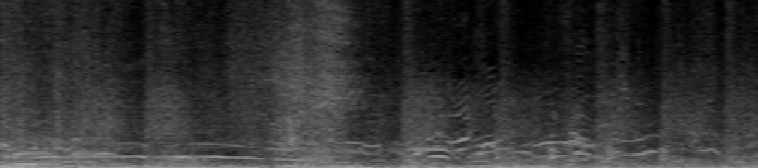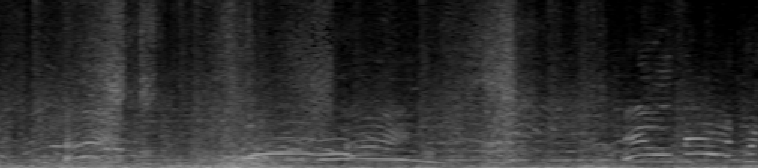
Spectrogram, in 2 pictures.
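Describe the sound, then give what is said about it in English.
Quad bikes skid and circle in a clearing, with a continuous loud engine roar and repeated squeals throughout. Shouting voices rise and fall over the din. “Suddenly, several quad bikes invade the clearing and begin circling the children.”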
